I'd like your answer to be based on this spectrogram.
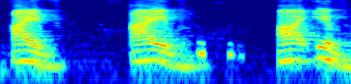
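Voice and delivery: "आइव" said as aa plus short i plus v, quick; chanting "आइव" for the learners to copy; drilled pronunciation. Shown as a demonstration. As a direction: repeat "आइव" clearly for the class. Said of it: "Hindi में लिख सकते हैं आ छोटा ई और व".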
